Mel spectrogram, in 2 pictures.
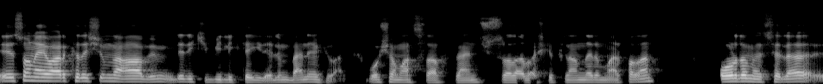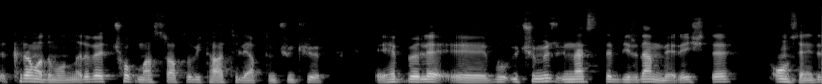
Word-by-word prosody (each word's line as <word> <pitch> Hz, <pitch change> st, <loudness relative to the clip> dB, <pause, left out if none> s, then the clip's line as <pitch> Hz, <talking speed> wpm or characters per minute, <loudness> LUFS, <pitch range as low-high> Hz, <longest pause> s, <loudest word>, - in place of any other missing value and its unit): Eee, 160 Hz, -, +3 dB
sonra 170 Hz, +1 st, +4 dB
ev 165 Hz, -, +7 dB
arkadaşımla 155 Hz, -3 st, +4 dB
abim 130 Hz, 0 st, +2 dB
dedi 125 Hz, -1 st, -3 dB
ki 110 Hz, -3 st, -13 dB
birlikte 110 Hz, -1 st, -4 dB
gidelim. 105 Hz, +1 st, -5 dB
Ben 105 Hz, +3 st, -1 dB
dedim 115 Hz, -2 st, -3 dB
ki, -, -, -11 dB
"Bak, -, -, -16 dB, 0.2 s
boşa 115 Hz, +1 st, -3 dB
masraf, 105 Hz, 0 st, -3 dB
ben 100 Hz, +1 st, -4 dB
şu -, -, -10 dB
sıralar 105 Hz, -1 st, 0 dB
başka 105 Hz, -, -8 dB
planlarım 105 Hz, 0 st, -3 dB
var." -, -, -3 dB
falan. -, -, 0 dB, 0.7 s
Orada 145 Hz, +2 st, +8 dB
mesela 125 Hz, +2 st, +2 dB, 0.2 s
kıramadım 125 Hz, -7 st, +2 dB
onları 105 Hz, +4 st, -3 dB
ve 135 Hz, 0 st, +2 dB
çok 140 Hz, -, -2 dB
masraflı 110 Hz, +1 st, -3 dB
bir 110 Hz, -, -7 dB
tatil 105 Hz, 0 st, -2 dB
yaptım. 95 Hz, +1 st, -5 dB
Çünkü, 110 Hz, 0 st, -6 dB, 0.5 s
eee, -, -, -3 dB
hep 125 Hz, 0 st, -3 dB
böyle, 125 Hz, 0 st, +5 dB
eee, 100 Hz, -2 st, 0 dB
bu 115 Hz, +1 st, -3 dB
üçümüz 130 Hz, +3 st, -1 dB
üniversite 125 Hz, -1 st, -1 dB
1'den 115 Hz, -1 st, 0 dB
beri, 90 Hz, +5 st, -1 dB
işte, 125 Hz, +1 st, -3 dB, 0.3 s
10 130 Hz, 0 st, +3 dB
senedir 100 Hz, +2 st, -3 dB
115 Hz, 165 wpm, -23 LUFS, 105-130 Hz, 0.7 s, Orada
